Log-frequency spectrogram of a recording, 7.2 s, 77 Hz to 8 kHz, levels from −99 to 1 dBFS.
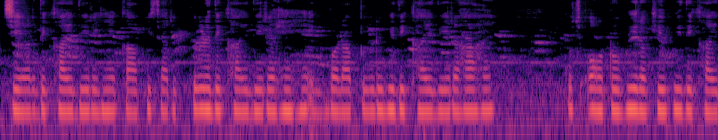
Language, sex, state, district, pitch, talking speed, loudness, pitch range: Marathi, female, Maharashtra, Sindhudurg, 205 Hz, 225 wpm, -41 LUFS, 200-210 Hz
